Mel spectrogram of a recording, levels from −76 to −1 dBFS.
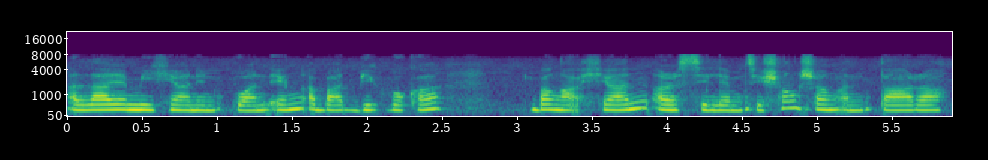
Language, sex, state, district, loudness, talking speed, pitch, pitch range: Mizo, female, Mizoram, Aizawl, -16 LUFS, 215 wpm, 225 Hz, 220-240 Hz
